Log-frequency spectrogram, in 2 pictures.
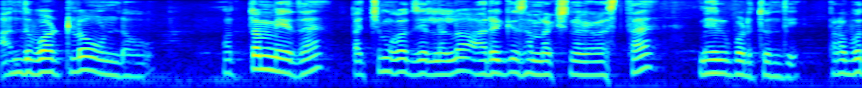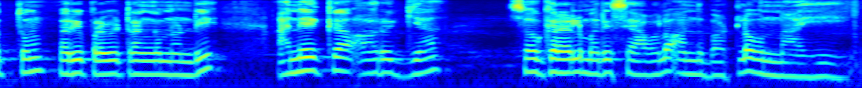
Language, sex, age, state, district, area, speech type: Telugu, male, 30-45, Andhra Pradesh, West Godavari, rural, spontaneous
